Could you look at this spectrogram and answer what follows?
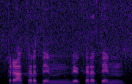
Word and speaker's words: Prakritim Vikritim: The correct pronunciation is Om Prakritim Vikritim, Prakritim Vikritim. It's almost like Prakritim without A being explicit, basically.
